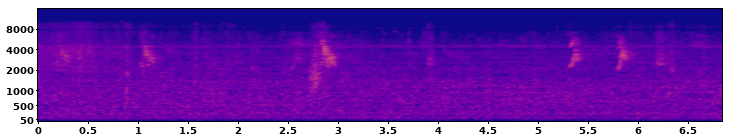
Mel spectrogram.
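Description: Birds chirping outdoors: a few short, high chirps that fall in pitch. The loudest comes about three seconds in and two more follow in quick succession near the end, over a faint steady background hiss.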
